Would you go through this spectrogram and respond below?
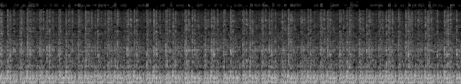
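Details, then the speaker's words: Ford Falcon 289 V8 at idle during a cooling-system flush for rust-caused overheating: loud rough idle with raspy puffing about two to three beats a second from an exhaust leak that appeared while sitting; fix planned for tomorrow. "That exhaust leak sounds horrible. It's getting fixed tomorrow."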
